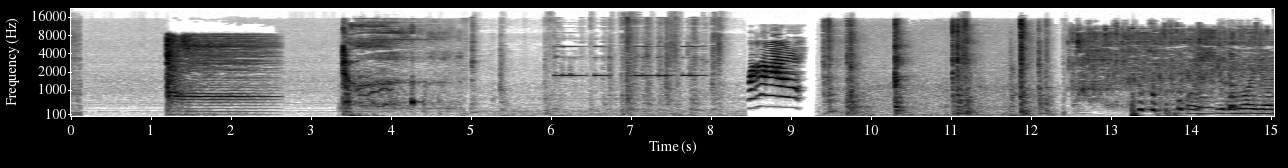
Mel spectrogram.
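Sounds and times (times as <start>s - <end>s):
cat meowing: 8.5s - 9.2s.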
